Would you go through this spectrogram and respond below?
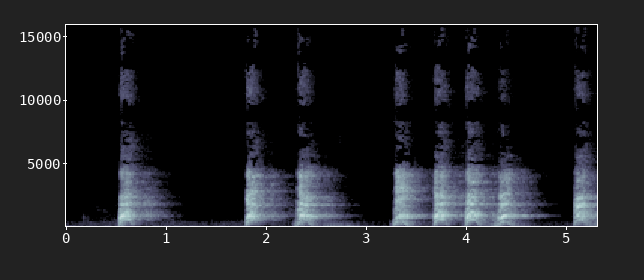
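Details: Indoors, a Siberian Husky puppy protests at Juno over a stolen toy with eight loud, sharp barks, some single and some in quick bursts of three or four, separated by short silences.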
